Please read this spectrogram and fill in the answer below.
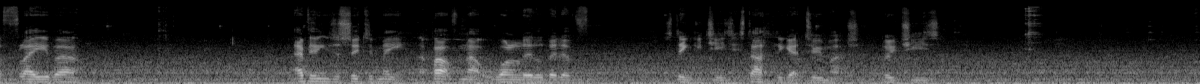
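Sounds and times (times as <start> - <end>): airliner cabin engine drone: 0.0 - 12.0.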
